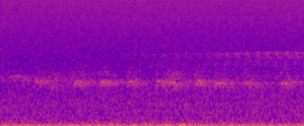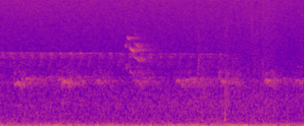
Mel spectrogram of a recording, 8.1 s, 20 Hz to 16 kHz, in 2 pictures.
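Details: Several American crows approaching at Johnston Harbour in mid-May 2023, about 10°C, give harsh, repeated caws that overlap in a steady stream, over a constant low rumble of wind or distant traffic.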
